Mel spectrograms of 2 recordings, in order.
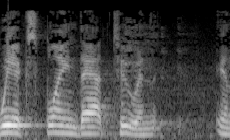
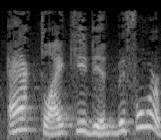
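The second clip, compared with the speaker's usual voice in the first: ordinary talk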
